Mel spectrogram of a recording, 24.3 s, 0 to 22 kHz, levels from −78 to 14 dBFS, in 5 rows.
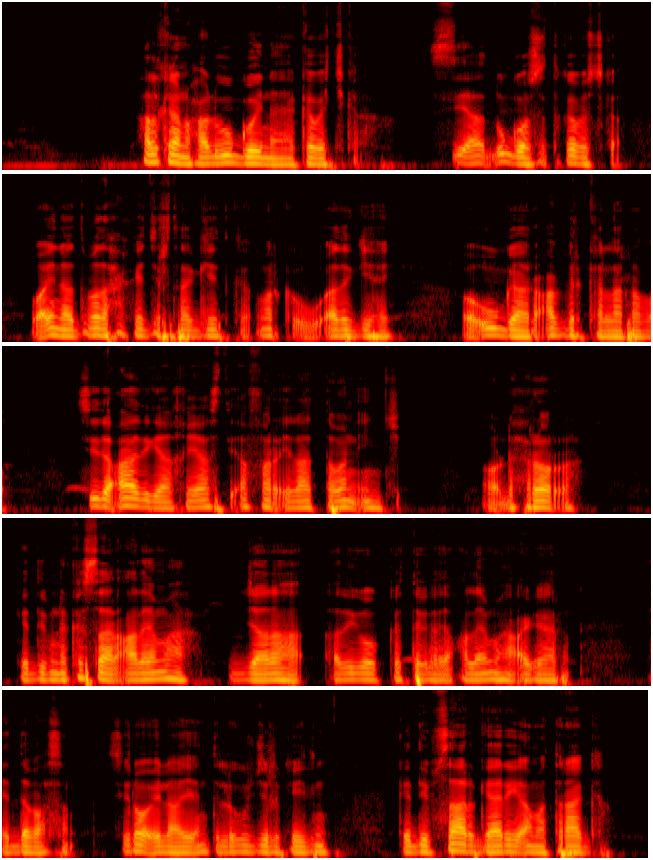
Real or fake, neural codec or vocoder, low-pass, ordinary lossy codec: real; none; none; none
